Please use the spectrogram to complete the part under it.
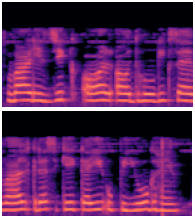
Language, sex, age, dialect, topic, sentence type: Hindi, female, 18-24, Awadhi Bundeli, agriculture, statement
